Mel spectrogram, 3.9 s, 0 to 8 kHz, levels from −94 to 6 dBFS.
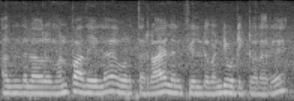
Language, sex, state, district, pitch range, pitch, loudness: Tamil, male, Tamil Nadu, Nilgiris, 150-170 Hz, 155 Hz, -19 LUFS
